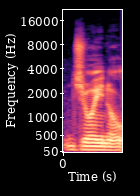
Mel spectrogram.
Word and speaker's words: joinal: I call it my joinal like so it's joy and journal um but pronounced like joinal like Linda beler would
